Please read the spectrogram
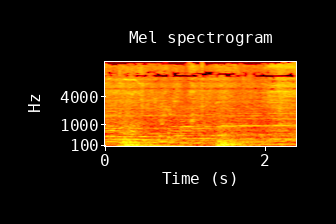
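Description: Slow processional band music: held notes over a deep drum beat about once a second.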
